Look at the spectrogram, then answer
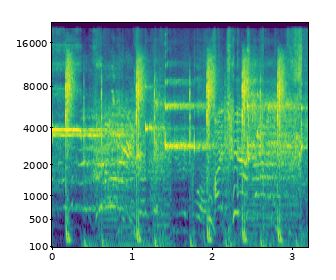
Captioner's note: whistle blows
